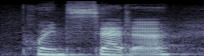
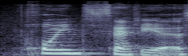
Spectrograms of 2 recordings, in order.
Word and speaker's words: poinsettia: because usually I say poinsettia. Google said either is acceptable, however, I do believe that the correct pronunciation is poinsettia.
